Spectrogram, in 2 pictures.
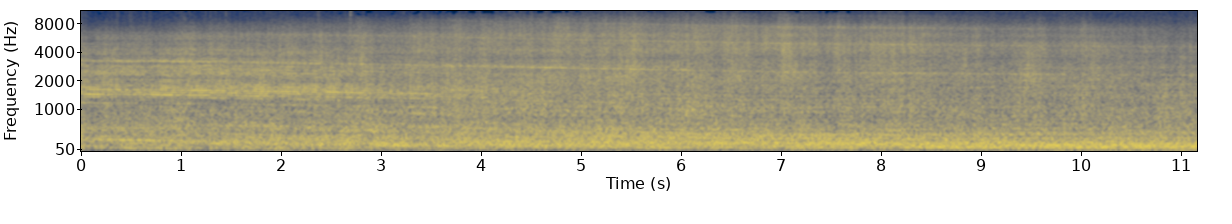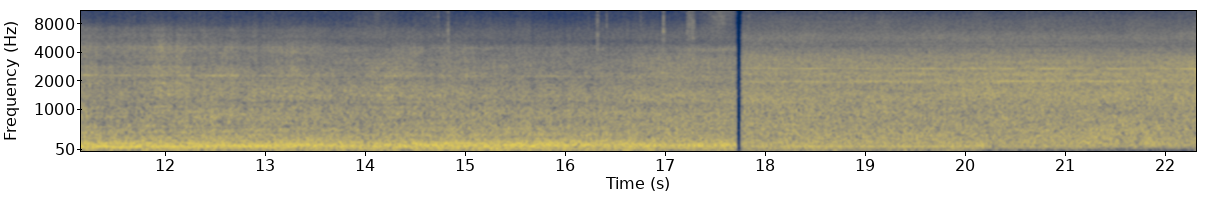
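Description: Airbus A320-family twin-jet airliner climbing out after takeoff: a loud jet roar with a whining tone that slowly falls in pitch as it passes over and away, the low rumble swelling. About three-quarters of the way through, the sound cuts off abruptly and a second A320-family jet takes over, its whine steadier.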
